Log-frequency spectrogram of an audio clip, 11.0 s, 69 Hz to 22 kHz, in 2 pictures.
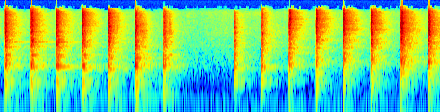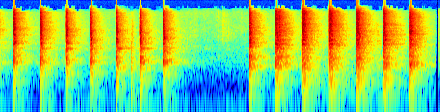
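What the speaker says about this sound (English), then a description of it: "just get the rubber mallet and just bang away, bending the tips, these tips completely back" A rubber mallet bangs repeatedly on the tips of a brake dust shield, bending them back during a big brake kit install on a 2010 Honda Accord V6. Loud, sharp, evenly spaced blows come in bursts of about seven to twelve, with short pauses between runs.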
